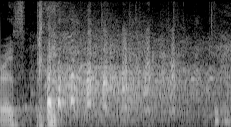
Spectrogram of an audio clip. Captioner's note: laughter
